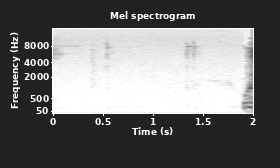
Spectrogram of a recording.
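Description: Near silence with a faint hum and a couple of very faint computer mouse clicks, a little under a second apart.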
